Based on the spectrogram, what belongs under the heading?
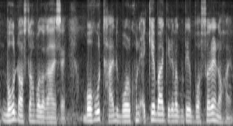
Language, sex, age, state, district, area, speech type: Assamese, male, 30-45, Assam, Charaideo, urban, spontaneous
